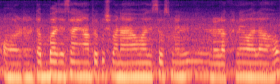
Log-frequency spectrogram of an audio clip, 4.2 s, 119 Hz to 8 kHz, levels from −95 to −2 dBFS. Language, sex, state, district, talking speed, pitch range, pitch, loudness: Hindi, female, Bihar, Samastipur, 200 wpm, 170-185 Hz, 175 Hz, -16 LUFS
